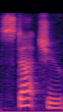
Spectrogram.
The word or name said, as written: statue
